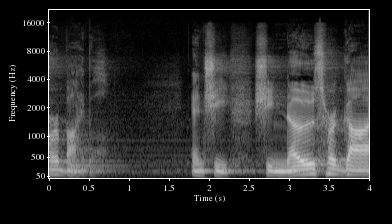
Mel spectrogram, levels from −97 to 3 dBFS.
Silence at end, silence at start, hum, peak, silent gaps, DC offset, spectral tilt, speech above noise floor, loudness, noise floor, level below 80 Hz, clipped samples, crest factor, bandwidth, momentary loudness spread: 0 s; 0 s; none; -6 dBFS; none; under 0.1%; -4.5 dB/octave; 37 dB; -26 LUFS; -63 dBFS; -64 dBFS; under 0.1%; 20 dB; 16.5 kHz; 17 LU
